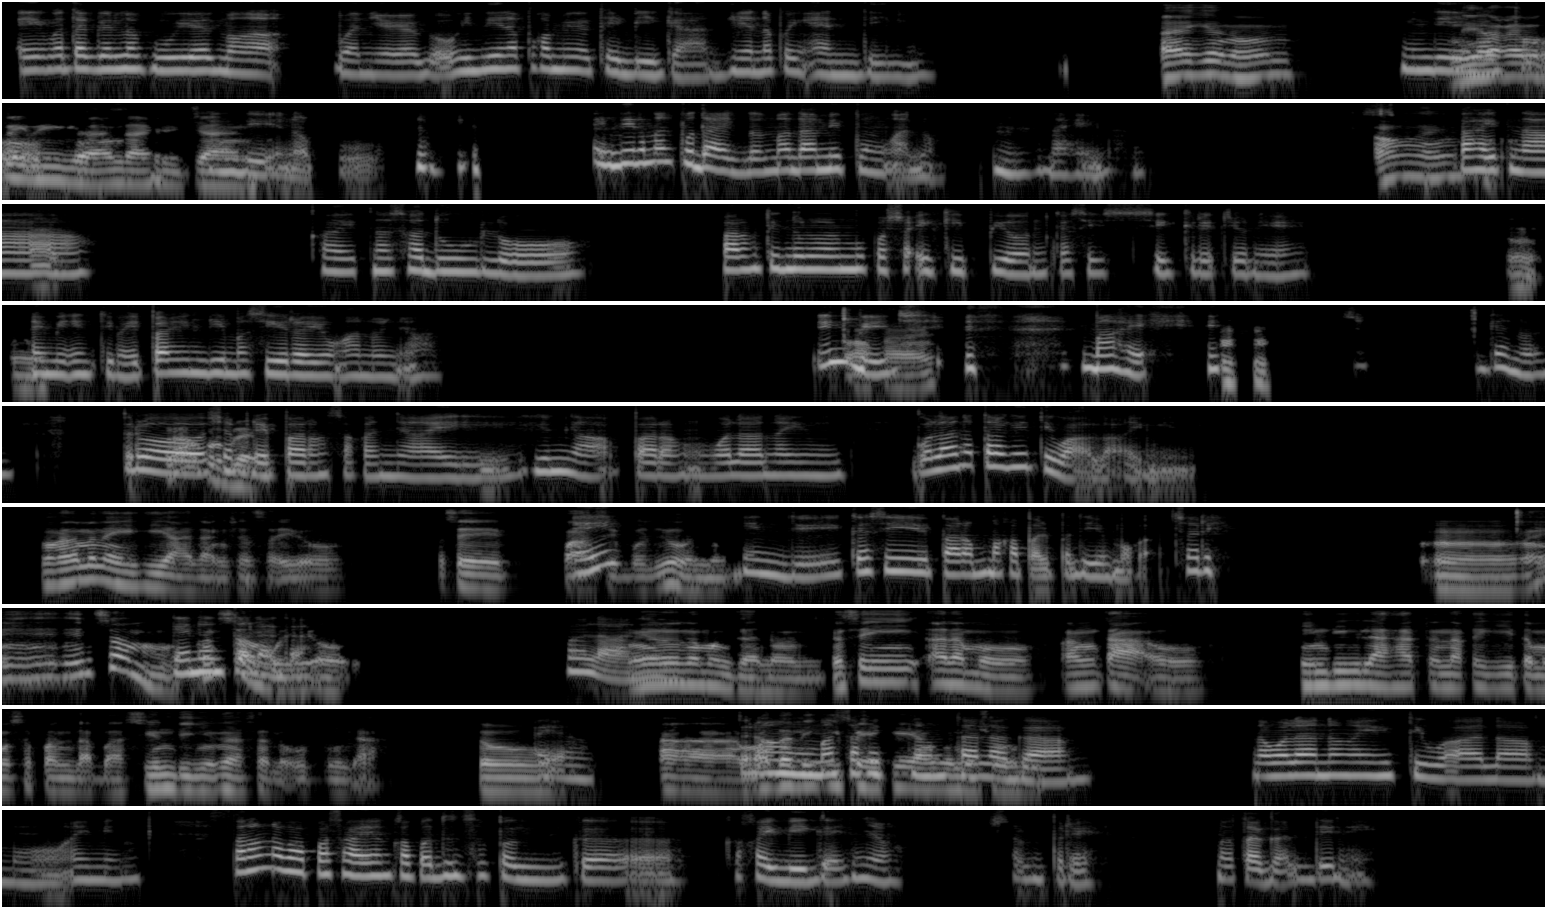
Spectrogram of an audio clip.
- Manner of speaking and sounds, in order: tapping; laugh; unintelligible speech; chuckle; background speech
- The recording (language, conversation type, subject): Filipino, unstructured, Ano ang nararamdaman mo kapag nasasaktan ang tiwala mo sa isang tao?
